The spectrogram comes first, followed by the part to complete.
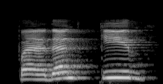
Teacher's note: Waalhat pada ayat ke-21, akkir press kaf tasydid kemudian ro sukun kita membuat bunyinya tipis karena didahului oleh huruf dengan kasrah harakat · tekan kaf bertasydid, lalu ro sukun, kita mengeluarkan suaranya dengan tipis karena didahului huruf berharokat kasrah.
